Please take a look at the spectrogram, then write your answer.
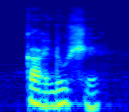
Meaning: diminutive of kardoes
- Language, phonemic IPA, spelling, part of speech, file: Dutch, /kɑrˈduʃə/, kardoesje, noun, Nl-kardoesje.ogg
